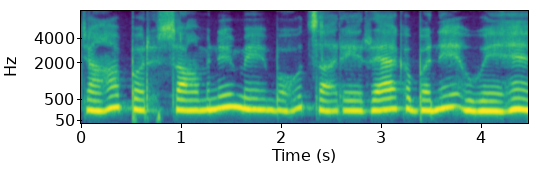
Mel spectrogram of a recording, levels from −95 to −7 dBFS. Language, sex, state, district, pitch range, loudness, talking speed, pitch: Hindi, female, Jharkhand, Palamu, 235-270 Hz, -13 LUFS, 135 wpm, 250 Hz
